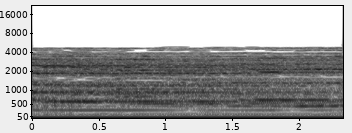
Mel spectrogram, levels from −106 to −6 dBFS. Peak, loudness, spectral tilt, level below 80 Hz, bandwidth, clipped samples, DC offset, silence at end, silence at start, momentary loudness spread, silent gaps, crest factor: -6 dBFS; -19 LUFS; -4 dB/octave; -66 dBFS; 5.2 kHz; under 0.1%; 8%; 0 s; 0 s; 3 LU; none; 12 dB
